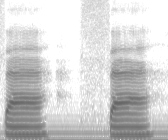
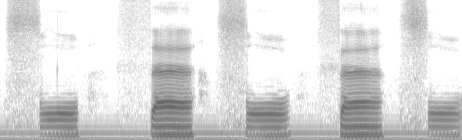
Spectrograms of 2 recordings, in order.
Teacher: kalau Sin itu harus tipis kalau Shad itu tebal · tempat keluar hurufnya sama-sama dari ujung lidah sejajar dengan gigi seri bawah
